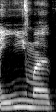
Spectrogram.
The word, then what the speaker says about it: imã: nem ouviu falar na imã, tá ouvindo falar hoje? Tem um Instagram do ima, é ima, é e e m a e se pronuncia imã, né?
